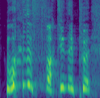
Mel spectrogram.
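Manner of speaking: startled high outburst; shocked. Real, not acted. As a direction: yelp it in disbelief. Reacting with shock to photo.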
